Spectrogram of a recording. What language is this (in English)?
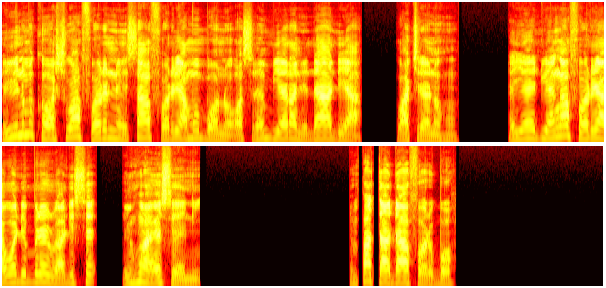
Akan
